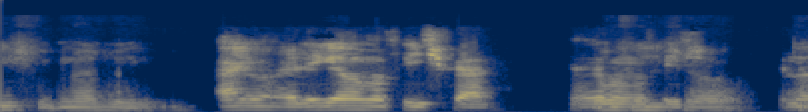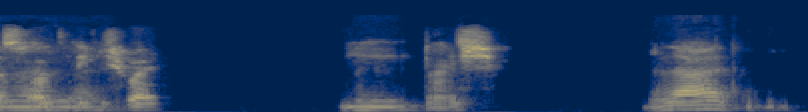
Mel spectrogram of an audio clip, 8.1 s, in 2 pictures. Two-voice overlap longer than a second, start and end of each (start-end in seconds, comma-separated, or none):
3.0-4.6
